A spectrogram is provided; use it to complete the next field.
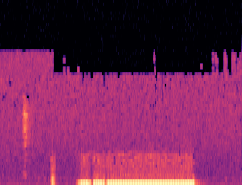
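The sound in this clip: A telephone call is placed: a faint click and a couple of short blips, then one long, steady, mid-pitched ringing tone lasting just over a second before cutting off to silence.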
